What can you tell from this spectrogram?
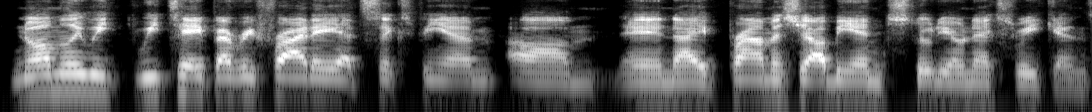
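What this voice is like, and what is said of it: Sick, under-the-weather voice. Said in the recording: “I am under the weather today. You probably can hear it in my voice,”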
